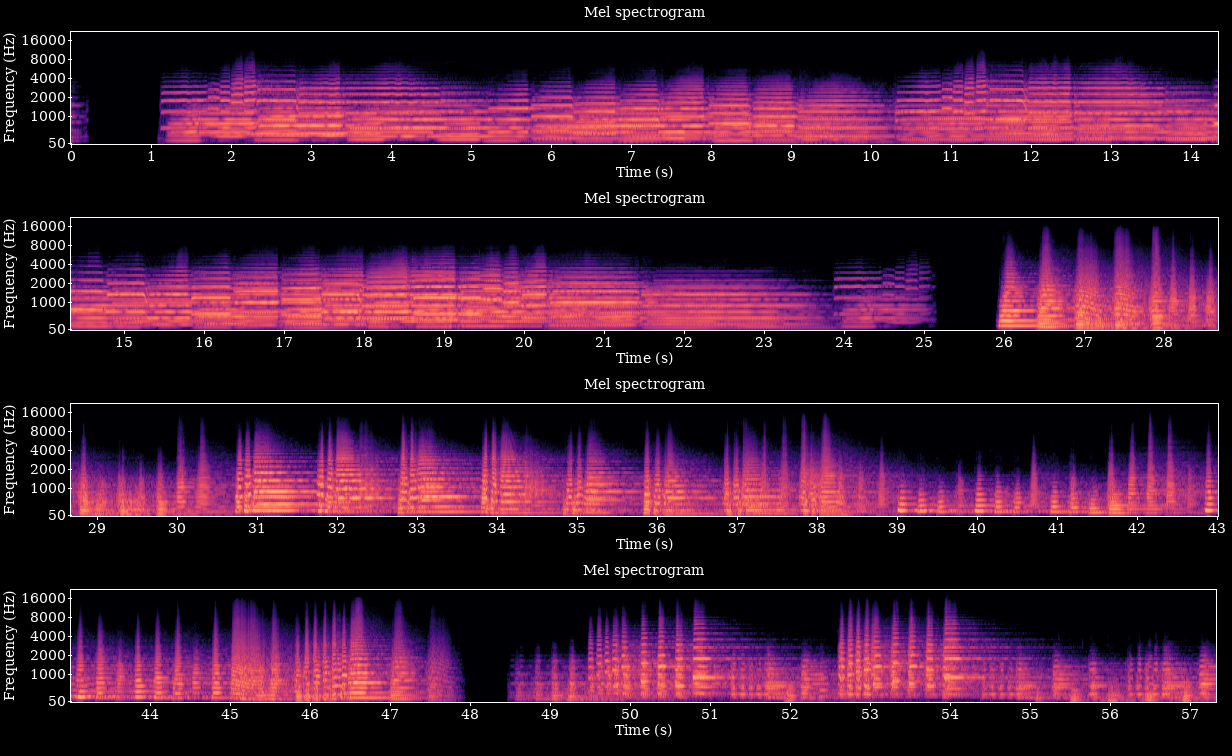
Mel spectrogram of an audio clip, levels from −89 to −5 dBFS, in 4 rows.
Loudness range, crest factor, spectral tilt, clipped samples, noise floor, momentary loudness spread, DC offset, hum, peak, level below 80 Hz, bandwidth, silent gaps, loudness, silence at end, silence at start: 6 LU; 20 dB; -5.5 dB/octave; under 0.1%; -87 dBFS; 12 LU; under 0.1%; none; -6 dBFS; -60 dBFS; 14.5 kHz; none; -26 LUFS; 0 s; 0 s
